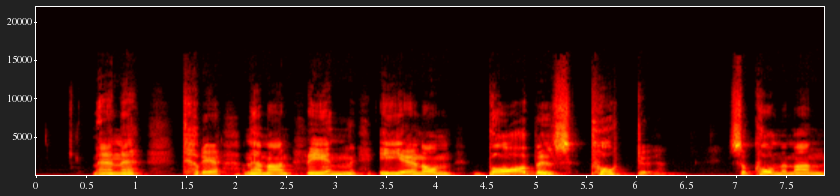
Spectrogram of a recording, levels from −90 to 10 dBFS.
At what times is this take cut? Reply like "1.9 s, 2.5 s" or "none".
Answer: 1.6 s, 2.0 s, 2.7 s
